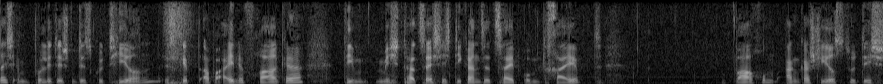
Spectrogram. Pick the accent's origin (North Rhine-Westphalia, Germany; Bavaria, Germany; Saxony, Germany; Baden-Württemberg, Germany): Saxony, Germany; ich komme aus Mittelsachsen, wohne in Flöha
